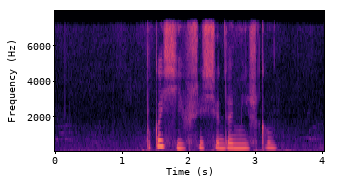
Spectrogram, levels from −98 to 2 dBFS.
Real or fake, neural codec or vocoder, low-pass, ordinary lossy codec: real; none; 7.2 kHz; none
